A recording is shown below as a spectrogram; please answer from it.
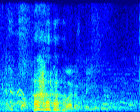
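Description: Women's voices talking, with a short loud spell of speech about half a second in, then quieter.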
